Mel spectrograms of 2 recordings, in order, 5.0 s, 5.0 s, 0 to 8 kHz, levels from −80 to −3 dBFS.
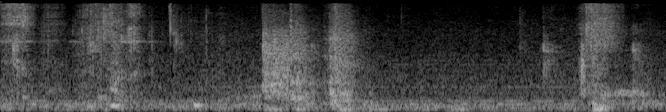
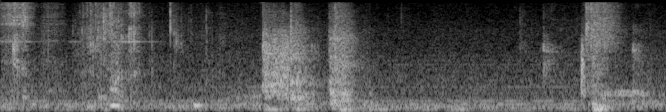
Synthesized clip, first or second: first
